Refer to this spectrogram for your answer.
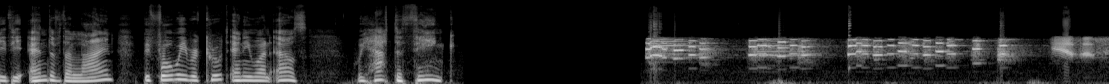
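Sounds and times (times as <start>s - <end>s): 
speech: 0.0s - 4.6s
mobile phone ringtone playing a bright electronic melody: 6.4s - 11.0s.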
